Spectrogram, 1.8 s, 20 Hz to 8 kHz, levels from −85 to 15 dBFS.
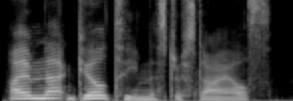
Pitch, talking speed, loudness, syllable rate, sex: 215 Hz, 195 wpm, -16 LUFS, 4.9 syllables/s, female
